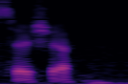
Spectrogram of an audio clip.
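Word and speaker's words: Saoirse: am all about that I love sersha who is you don't know who ssha it's spelled like s o a r well God s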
